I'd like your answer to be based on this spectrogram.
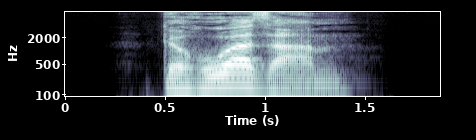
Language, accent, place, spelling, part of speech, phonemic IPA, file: German, Germany, Berlin, Gehorsam, noun, /ɡeˈhoːɐ̯zaːm/, De-Gehorsam.ogg
- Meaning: obedience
